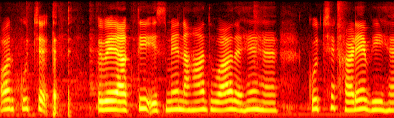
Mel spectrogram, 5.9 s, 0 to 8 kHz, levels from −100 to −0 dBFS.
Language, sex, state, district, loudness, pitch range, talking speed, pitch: Hindi, female, Jharkhand, Palamu, -20 LUFS, 205-230 Hz, 120 wpm, 215 Hz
